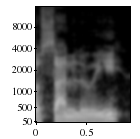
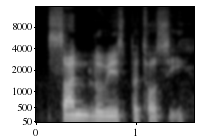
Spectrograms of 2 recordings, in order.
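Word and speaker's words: San Luis Potosí: trip over it is because I tried to pronounce it like the French way so s Louie but it's s Lis pososi okay and S Luis ptoi is just the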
